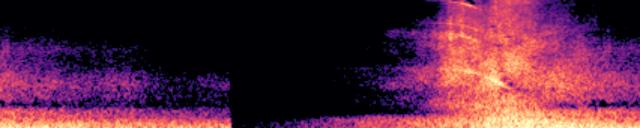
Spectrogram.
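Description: A whoosh sound effect with a rumble and a falling whistle, played twice: the first fades and cuts off suddenly about a second and a half in, and the second swells up to its loudest about three seconds in, then fades.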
